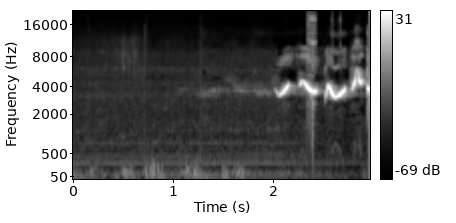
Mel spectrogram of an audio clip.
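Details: Ultramarine grosbeak of the pied form singing a lot: after two seconds of low background rumble, a loud clear warbled phrase of quick rising and falling whistled notes runs to the end.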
